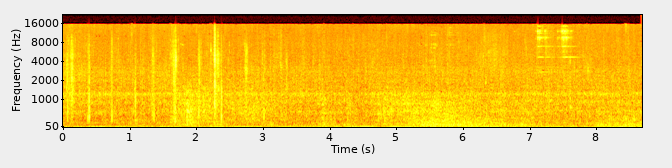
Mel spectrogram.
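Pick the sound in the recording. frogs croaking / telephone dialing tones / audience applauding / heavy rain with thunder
heavy rain with thunder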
